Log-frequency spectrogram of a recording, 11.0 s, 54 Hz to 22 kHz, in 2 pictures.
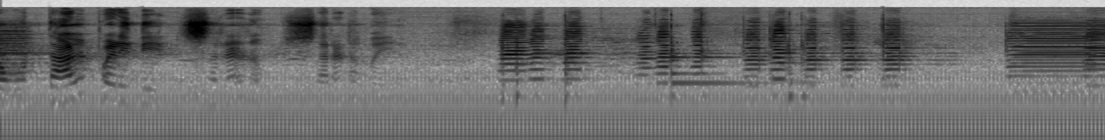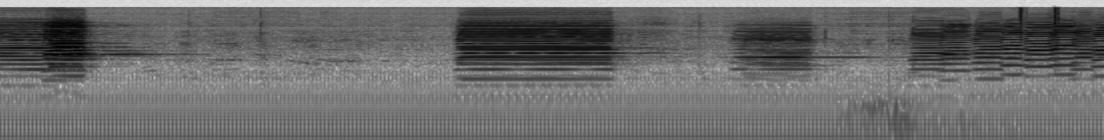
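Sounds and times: harmonium chords: 0:02.5 - 0:07.0, 0:07.6 - 0:11.0.

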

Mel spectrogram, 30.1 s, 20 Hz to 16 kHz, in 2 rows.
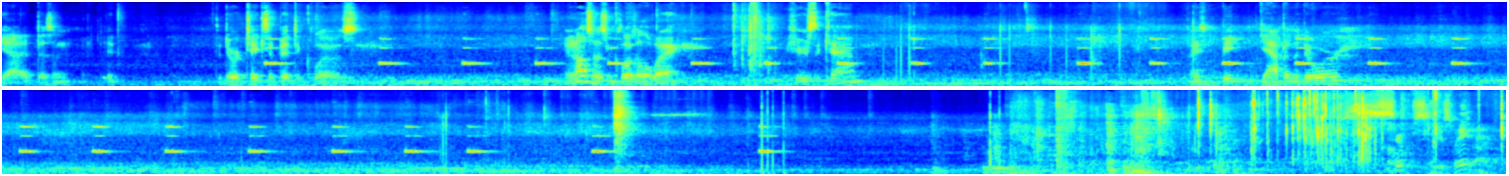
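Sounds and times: elevator car humming: 0:00.0 - 0:30.0
elevator floor beeps: 0:02.6 - 0:03.1, 0:03.7 - 0:20.1, 0:20.9 - 0:23.1
elevator doors opening: 0:02.6 - 0:28.0.

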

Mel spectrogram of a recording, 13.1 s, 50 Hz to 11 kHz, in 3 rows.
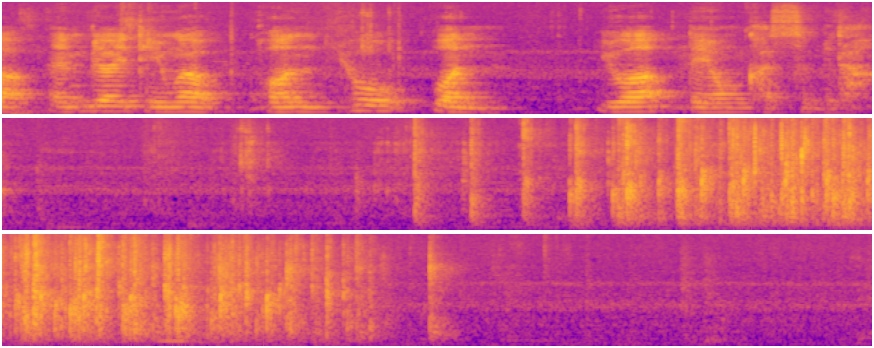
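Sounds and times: group of people clapping: 0:06.3 - 0:11.0.

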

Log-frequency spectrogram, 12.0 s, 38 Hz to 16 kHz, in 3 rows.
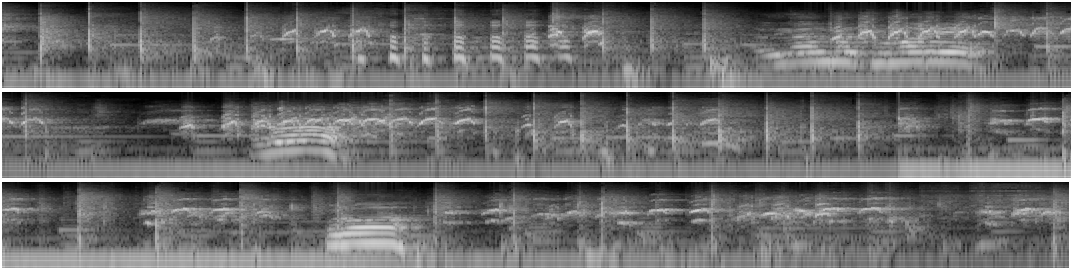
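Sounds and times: goslings peeping: 0:02.9 - 0:06.7, 0:07.3 - 0:12.0.

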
